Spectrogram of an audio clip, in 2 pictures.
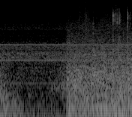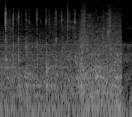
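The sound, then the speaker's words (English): Rapid, irregular clicking of fingers typing on a computer keyboard, quiet, running steadily for several seconds over a low room hum. “What are you typing?”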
